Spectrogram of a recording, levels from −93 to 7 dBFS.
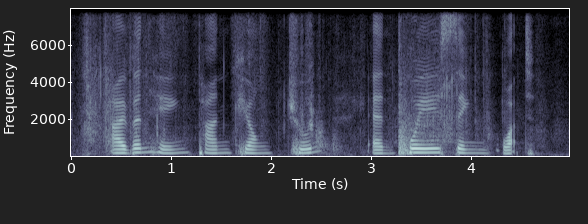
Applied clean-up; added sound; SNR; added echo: none; Tearing; 17 dB; none.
